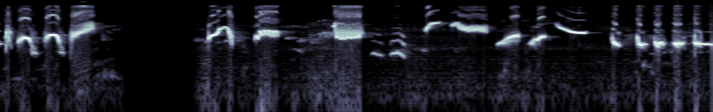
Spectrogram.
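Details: Loudly singing black-collared starling with a rich fill-in song, used to coax other starlings into song. Whistled upslurs, a pause, buzzy bursts, clear high whistles and a quick stuttering run at the end.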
